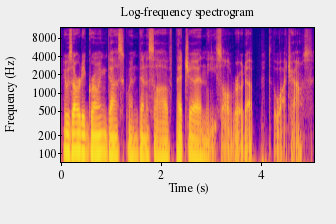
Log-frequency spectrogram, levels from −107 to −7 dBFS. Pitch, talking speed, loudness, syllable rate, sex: 90 Hz, 190 wpm, -19 LUFS, 5.4 syllables/s, male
